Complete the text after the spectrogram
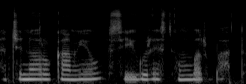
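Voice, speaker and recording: Fairly high for a woman and somewhat breathy, her voice has a dark, mellow tone and flat, monotone intonation, moving at a fairly slow pace with a dry, close sound and no echo. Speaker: ASMR creator. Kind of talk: story reading in a quiet voice. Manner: soft, slow, whispery.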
